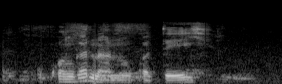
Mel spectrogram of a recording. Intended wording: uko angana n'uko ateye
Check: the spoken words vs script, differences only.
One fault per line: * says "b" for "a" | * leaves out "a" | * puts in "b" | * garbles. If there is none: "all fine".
all fine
